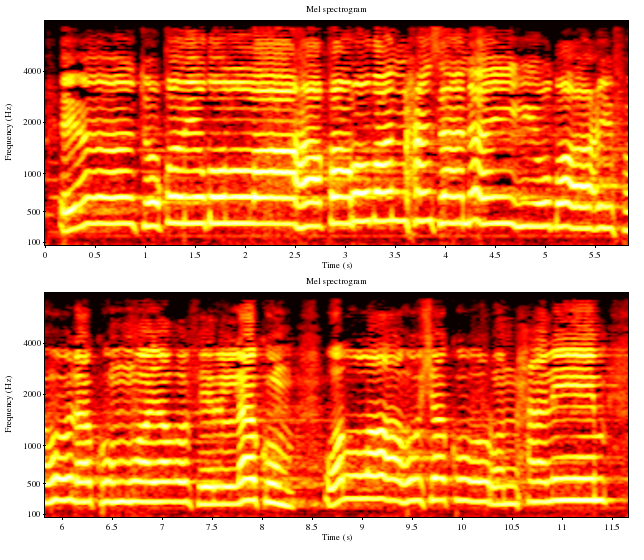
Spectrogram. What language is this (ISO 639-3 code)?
ara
